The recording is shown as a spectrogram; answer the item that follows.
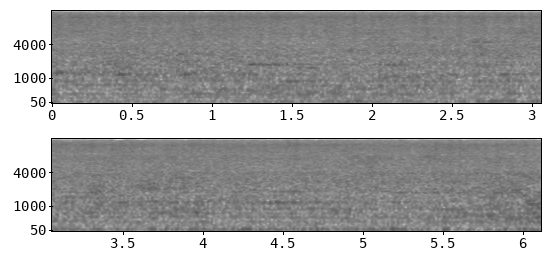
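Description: Steady low hum of an aquarium store's room noise with faint background music.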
